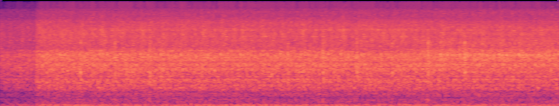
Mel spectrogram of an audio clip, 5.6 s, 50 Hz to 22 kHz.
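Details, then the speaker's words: Ford 7.3 F350 with the 10-speed transmission, about 2,500–2,600 miles, original oil filter, microphone under the truck: a deep, rough idle with a fast, uneven knock under the drone. The owner suspects the transmission rather than the engine. "so let me know if you can hear this knocking noise I don't know if it's coming from the engine or the trance"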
